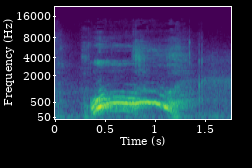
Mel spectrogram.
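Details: A brief, steady, tonal howl from Luoluo, a pet Alaskan Malamute. The pitch holds level for most of a second, then dips away at the end against a quiet indoor background.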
